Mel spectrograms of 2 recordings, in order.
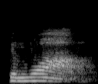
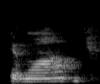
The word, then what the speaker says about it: Moivre: Moivre. It's spelled like the Louvre. Louvre. So I think the VRE is kind of, the RE is silent, like Louvre does, you don't hear RE. Moivre.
